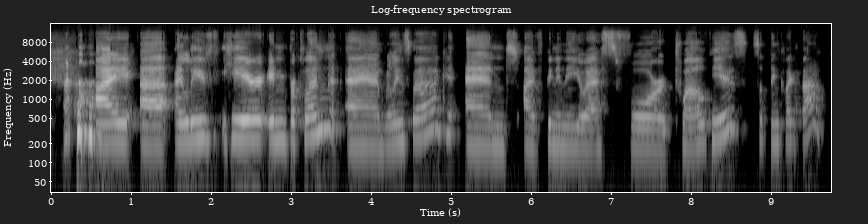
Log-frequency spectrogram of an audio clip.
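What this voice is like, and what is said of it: Australian accent. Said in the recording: “As you can tell from my accent, I am Australian, not British, which is the other common mistake people make about me.”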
